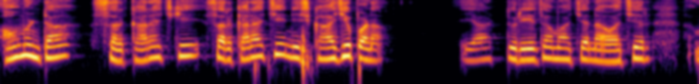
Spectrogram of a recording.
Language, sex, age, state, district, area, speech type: Goan Konkani, male, 30-45, Goa, Canacona, rural, spontaneous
